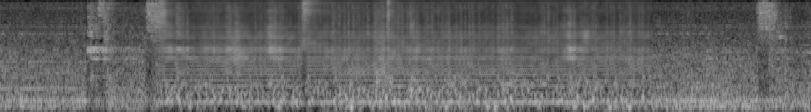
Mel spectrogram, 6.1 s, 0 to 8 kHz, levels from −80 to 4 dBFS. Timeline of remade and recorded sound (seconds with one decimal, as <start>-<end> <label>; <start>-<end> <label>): 0.0-1.2 recorded; 1.2-4.9 remade; 4.9-6.1 recorded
